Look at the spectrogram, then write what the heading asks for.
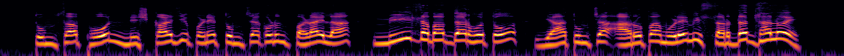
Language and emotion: Marathi, surprised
